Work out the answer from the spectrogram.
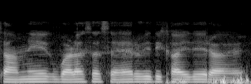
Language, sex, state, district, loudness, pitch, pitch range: Hindi, male, Madhya Pradesh, Umaria, -17 LUFS, 115 Hz, 115-120 Hz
